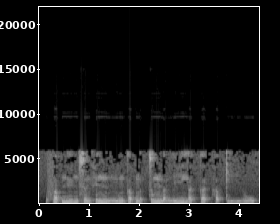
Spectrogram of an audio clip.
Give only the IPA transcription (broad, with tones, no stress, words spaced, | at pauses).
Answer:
fɐ˧p̚n̪yː˧ŋ sɵ˨˧nhɪ˥ŋn̪ɪ˨˩ŋ n̪ʊ˧ŋkɐ˧p̚ŋɐ˨˥k̚sʊ˥ŋ n̪ɐ˨˩ŋ liː˧jɐ˨˥t̚ kɐ˨˥t̚hɐ˨p̚ t̪iː˧w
